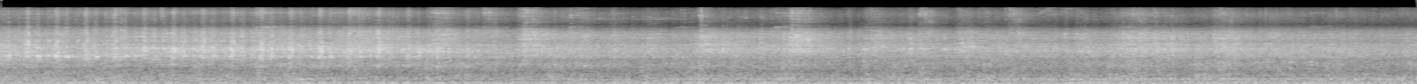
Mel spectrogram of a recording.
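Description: Passenger coaches of a departing diesel-hauled train rolling past, a steady rumble of wheels on the rails with occasional clacks over the rail joints.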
